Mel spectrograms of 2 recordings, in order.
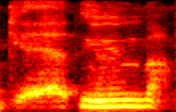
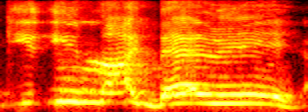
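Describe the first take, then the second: First: Scottish accent attempt. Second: High hammed-up Scottish accent, shouted slowly; a bad Scottish growl, loud and drawn out. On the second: Dad trying a Scottish accent for the kids, bad and loud Scottish shout. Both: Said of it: "I can't do a very good Scottish accent".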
